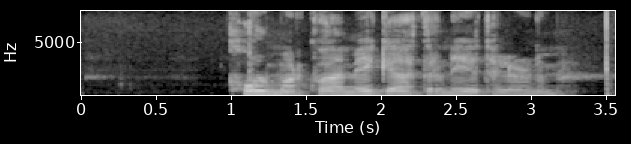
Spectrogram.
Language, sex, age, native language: Icelandic, male, 11, Icelandic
